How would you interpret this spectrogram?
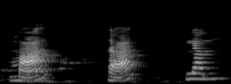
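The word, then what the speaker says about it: مثلا: ওকে, প্রথম শব্দটা হলো আমাদের মা সা লান। মিম ফাতা মা, সা ফাতা সা, লাম আলিফ দুই জবর বলতে হবে, লান। মাসালান, মাসালান, মাসালান, তাহলে একটা জবর আর একটা নুন সাকিনের উচ্চারণ, মাসালান।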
